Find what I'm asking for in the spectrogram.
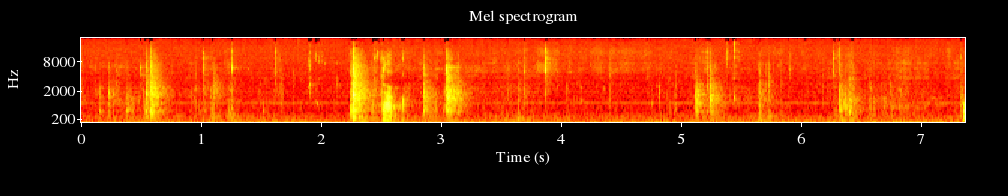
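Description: Biting into and chewing a hard ball of homemade assorted paste cookie, made without chalk: several sharp crunchy bites and chews spaced out across the clip, close up against a quiet background.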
